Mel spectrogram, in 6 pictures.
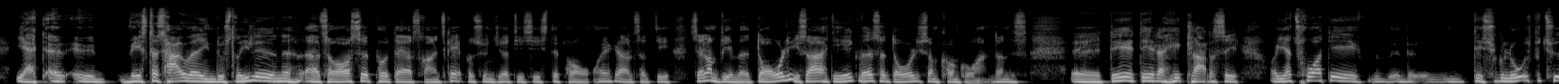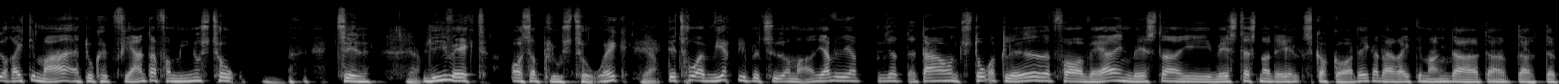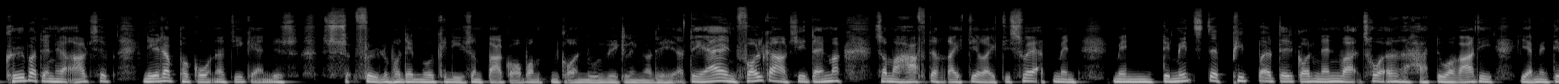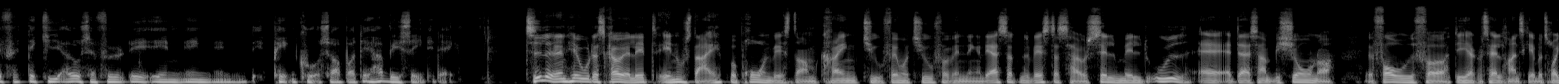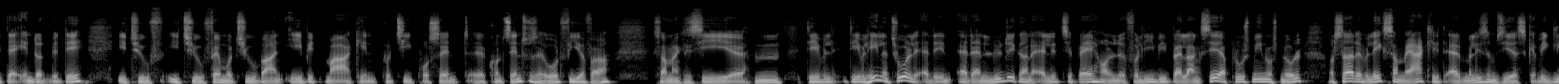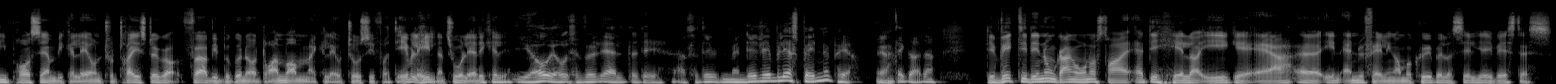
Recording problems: none

